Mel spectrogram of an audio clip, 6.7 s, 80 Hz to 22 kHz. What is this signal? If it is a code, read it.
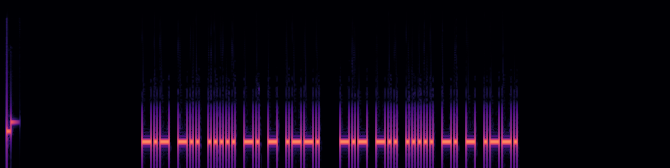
Morse code, heard as a keyed tone, about 40 wpm, 700 Hz. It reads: KD5NTP KD5NTP
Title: USA Call Signs Repeated 2x 40wpm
